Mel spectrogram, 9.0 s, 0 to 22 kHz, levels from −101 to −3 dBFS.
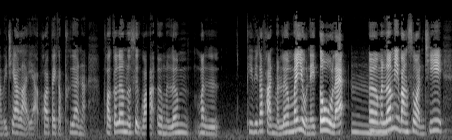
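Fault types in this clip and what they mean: AAC frame loss with muting: in this speech clip, the decoder received no data for a stretch and filled it with zeroed spectrum, so the sound drops out between 2.91 and 3.02 s. About 85 ms of audio is missing, which fits two lost frames. Because neighbouring frames overlap and are windowed, the level fades down into the hole and back up out of it over roughly a frame's length, giving a soft-edged dropout.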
